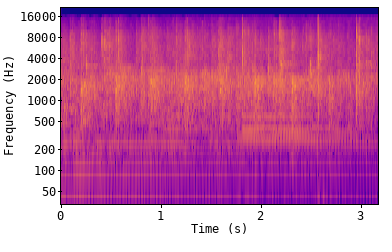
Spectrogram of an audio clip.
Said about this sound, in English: Give the Lord a clap in the house.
